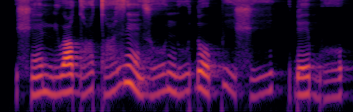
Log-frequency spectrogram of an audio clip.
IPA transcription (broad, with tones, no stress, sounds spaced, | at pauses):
ʃ ẽ˨˦ mʲ uː˨˦ dˤ e̤˨˦ tˤ e̤˨˦ z ẽ˥˨ z o̤˨˦ n ṳ˨˦ ɗ o˥˨ p i̤˥˨ ʃ i̤˨˦ | ɗ e˨˦ b o̤˨˦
